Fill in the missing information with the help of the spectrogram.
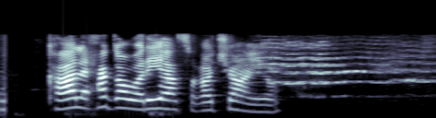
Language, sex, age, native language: Icelandic, other, 18-19, Icelandic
